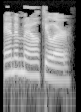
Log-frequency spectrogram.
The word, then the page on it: animalcular: British English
